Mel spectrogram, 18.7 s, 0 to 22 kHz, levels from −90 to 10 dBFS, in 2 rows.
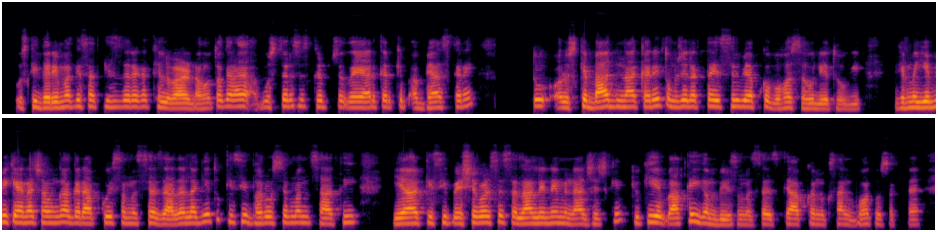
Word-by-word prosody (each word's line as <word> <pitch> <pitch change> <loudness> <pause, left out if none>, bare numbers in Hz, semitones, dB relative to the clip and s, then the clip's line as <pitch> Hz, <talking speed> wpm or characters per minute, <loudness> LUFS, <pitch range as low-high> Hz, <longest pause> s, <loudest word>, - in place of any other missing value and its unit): उसकी 160 +3 -3
गरिमा 165 +3 +4
के 200 +1 -2
साथ 195 0 -1
किसी 180 -1 -6
तरह 190 0 +1
का 195 - -3
खिलवाड़ 150 -4 +3
ना 140 - -2
हो, 150 +2 -4
तो 175 - -2
अगर 200 0 +2
आप 200 -2 +1
उस 175 -1 -6
तरह 200 -1 +1
से 200 0 -8
स्क्रिप्ट 190 -2 -6
तैयार 170 0 +3
करके 180 +1 -5
अभ्यास 165 +2 -1
करें, 195 +4 -2 0.6
तो 415 0 +5
और 170 - 0
उसके 165 +4 +1
बाद 185 +2 +5
ना 185 0 +2
करें 185 +3 +2
तो - - -1
मुझे 190 +1 +2
लगता 190 +1 0
है - - +6
इससे 195 +1 0
भी 195 -1 +4
आपको 185 0 0
बहुत 160 +3 -2
सहूलियत 140 -3 -3
होगी। 130 0 -8
लेकिन 145 +3 -8
मैं 170 - +4
ये 170 +1 +6
भी 205 +4 +3
कहना 195 0 +4
चाहूँगा 190 +1 0
अगर 185 -2 +1
आपको 170 +2 +2
ये - - +3
समस्या 180 -1 -3
ज़्यादा 155 +1 +2
लगे 185 +5 +1
तो 285 - -11
किसी 215 0 -3
भरोसेमंद 185 +2 -2
साथी 180 +2 -2 0.4
या 170 +1 +6
किसी 185 +1 -3
पेशेवर 190 +3 +2
से 205 +2 -2
सलाह 175 -3 +2
लेने 175 +1 0
में 180 -1 -3
ना 155 +1 +1
झिझकें, 155 +9 -8
क्योंकि 180 +1 -3
ये 200 - +8
वाक़ई 165 +8 +2
गंभीर 145 -5 -2
समस्या 145 0 -6
है - - +2
इसका 155 +2 -1
आपका 155 +2 -4
नुकसान 150 0 -6
बहुत 155 +3 -5
हो 155 - -6
सकता 140 -1 -12
है। 140 - -9
175 Hz, 240 wpm, -22 LUFS, 160-190 Hz, 0.6 s, ये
